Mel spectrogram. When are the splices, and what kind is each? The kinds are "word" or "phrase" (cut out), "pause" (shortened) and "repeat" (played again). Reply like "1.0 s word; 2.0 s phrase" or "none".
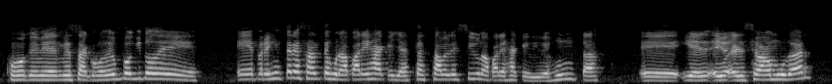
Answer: none

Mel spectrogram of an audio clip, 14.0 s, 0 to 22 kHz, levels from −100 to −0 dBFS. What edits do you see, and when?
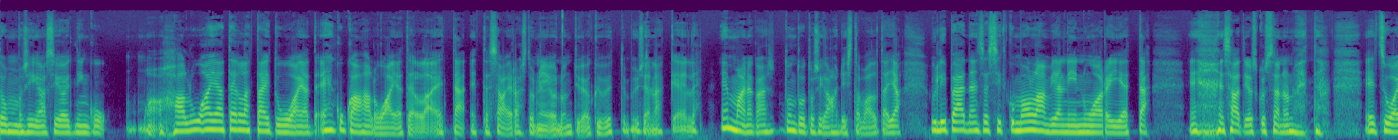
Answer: none

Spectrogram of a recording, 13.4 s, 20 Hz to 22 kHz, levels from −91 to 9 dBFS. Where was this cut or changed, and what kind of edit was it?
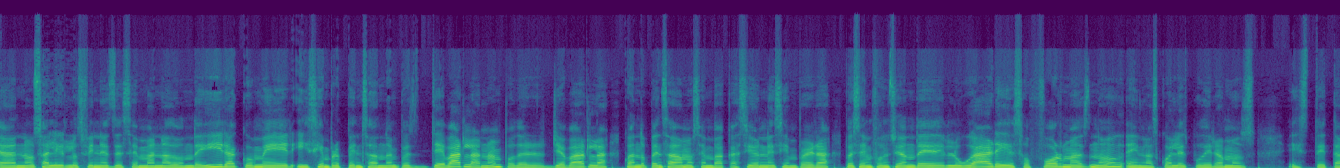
6.2 s pause; 8.4 s pause

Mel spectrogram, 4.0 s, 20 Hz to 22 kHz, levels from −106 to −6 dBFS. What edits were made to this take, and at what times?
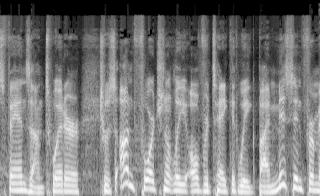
1.3 s word; 3.0 s word

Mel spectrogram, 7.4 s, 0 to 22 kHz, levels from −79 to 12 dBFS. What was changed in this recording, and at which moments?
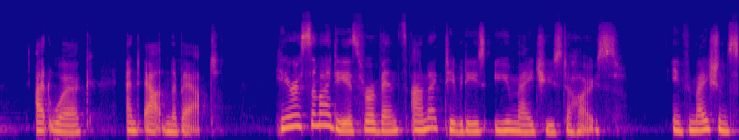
none

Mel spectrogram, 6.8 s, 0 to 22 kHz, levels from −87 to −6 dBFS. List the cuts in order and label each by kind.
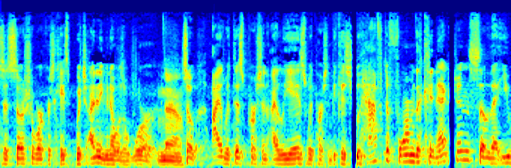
0.9 s phrase; 2.9 s word; 4.2 s word

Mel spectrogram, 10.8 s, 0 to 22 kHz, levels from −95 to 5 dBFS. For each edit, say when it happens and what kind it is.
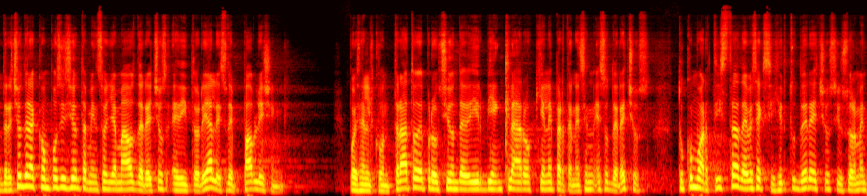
2.8 s phrase

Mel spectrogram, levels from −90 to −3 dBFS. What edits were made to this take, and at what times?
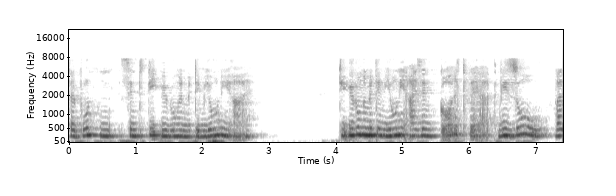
none

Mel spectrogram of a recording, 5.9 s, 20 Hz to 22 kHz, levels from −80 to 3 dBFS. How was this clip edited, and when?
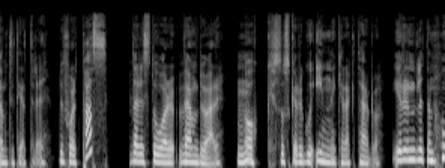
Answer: none

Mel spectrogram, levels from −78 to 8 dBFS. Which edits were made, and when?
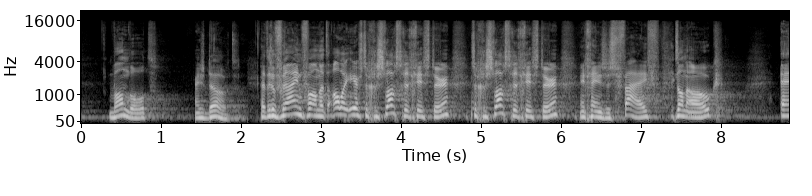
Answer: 1.4 s word; 2.1 s pause; 4.9 s repeat; 7.4 s word

